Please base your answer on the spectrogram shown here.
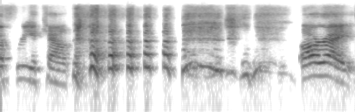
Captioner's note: laughs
